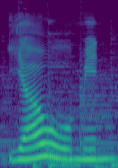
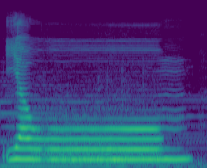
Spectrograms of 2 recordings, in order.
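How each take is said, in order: First: The 'au' vowel sound is kept short. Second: The 'au' vowel sound is held long. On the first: The reader joins this word to the next. "kita boleh membacanya tanpa panjang" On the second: The reader stops on this word. "kita perlu membacanya dua atau empat atau enam harakat"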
